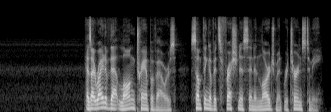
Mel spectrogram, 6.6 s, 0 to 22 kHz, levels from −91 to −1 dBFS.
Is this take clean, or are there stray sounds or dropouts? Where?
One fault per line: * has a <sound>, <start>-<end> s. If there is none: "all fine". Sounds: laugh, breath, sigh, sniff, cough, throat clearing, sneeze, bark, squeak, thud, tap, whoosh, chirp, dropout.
all fine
